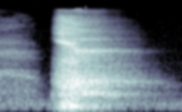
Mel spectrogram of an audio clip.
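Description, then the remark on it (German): A single long, forceful exhale, demonstrating a breathing exercise, breathy, starting with a strong rush of air and slowly trailing off as the lungs empty, with a softer intake of breath just before it. “Wir atmen, wir machen einmal alles raus.”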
